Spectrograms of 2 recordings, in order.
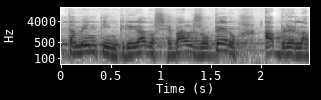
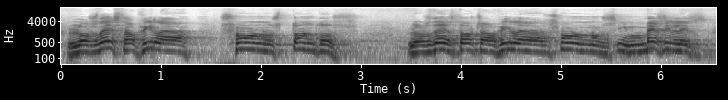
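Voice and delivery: put-on drunk hurling insults; 4 semitones higher than usual. Drunk insults both rows of bus passengers, dragged slurred voice. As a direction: stretch each insult out like a drunk. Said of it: "borracho empieza a insultar a medio mundo".

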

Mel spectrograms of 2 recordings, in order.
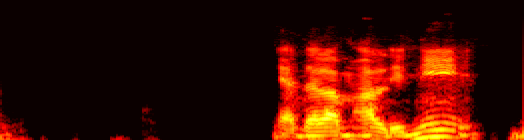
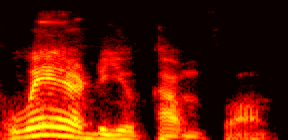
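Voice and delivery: stressed WHERE, lowered ending; falling question tune. Shown as a demonstration. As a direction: let the pitch sink through to "from".

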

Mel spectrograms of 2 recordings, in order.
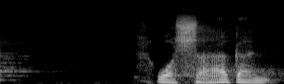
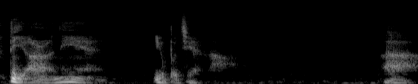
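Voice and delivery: whisper; 5 semitones lower, 8 dB quieter, much slower than usual. Acted. Preacher whispers the thought vanishing.

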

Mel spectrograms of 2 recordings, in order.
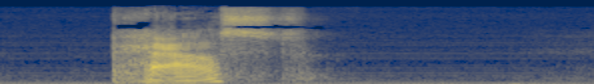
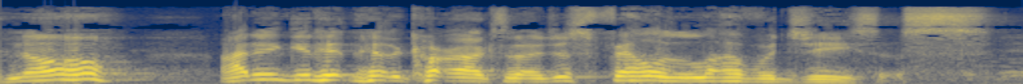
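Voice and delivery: louder, higher, laughing, very fast denial; laughing reply; 6 semitones higher, 4 dB louder than usual. Retold or imitated. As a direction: laugh it off and blurt it out.

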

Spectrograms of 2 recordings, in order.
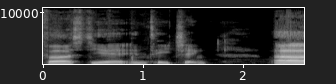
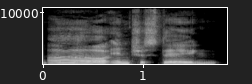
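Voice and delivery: surprised; 9 semitones higher, slower than usual. Real, not acted. Discovering book contents.

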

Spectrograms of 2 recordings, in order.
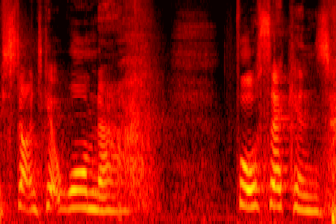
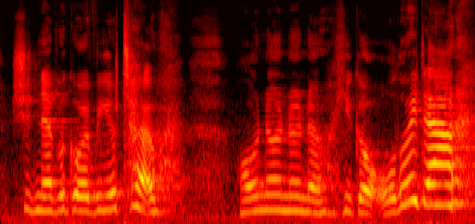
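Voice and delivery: usual speaking voice

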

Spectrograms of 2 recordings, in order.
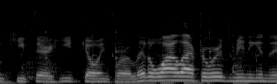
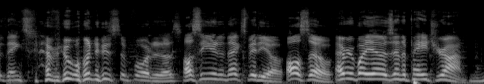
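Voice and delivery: ordinary delivery

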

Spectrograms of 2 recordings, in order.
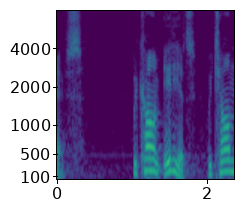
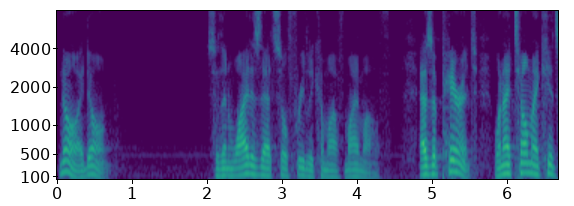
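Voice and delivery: ordinary talk

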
